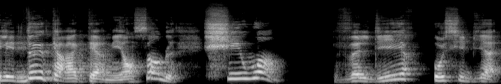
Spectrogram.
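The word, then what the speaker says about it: 希: Le premier caractère, c'est Shi, X-I, premier ton qui s'écrit de la manière suivante.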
